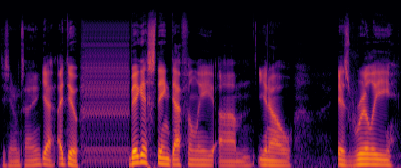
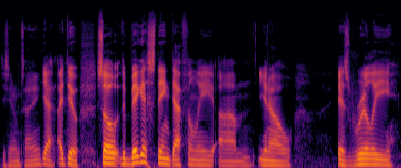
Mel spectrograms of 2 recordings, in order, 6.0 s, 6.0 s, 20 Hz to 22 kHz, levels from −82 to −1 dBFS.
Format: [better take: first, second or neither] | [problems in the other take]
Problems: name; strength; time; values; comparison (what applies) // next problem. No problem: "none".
second | audio freezing; at 1.5 s for 0.5 s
